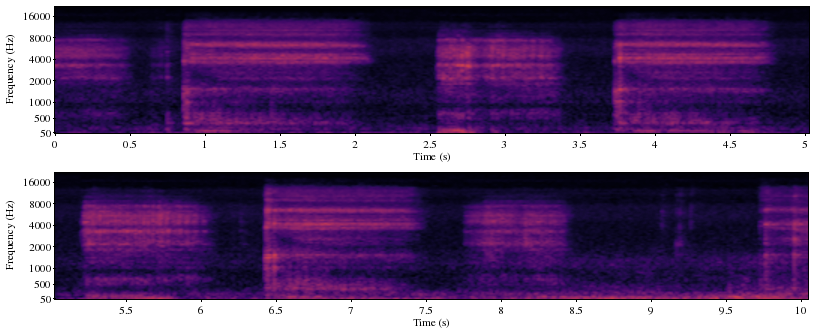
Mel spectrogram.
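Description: Repeated harsh, rattling snores on breathing in and out, about five over ten seconds; heavy snoring during sleep.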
